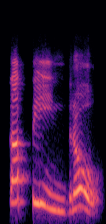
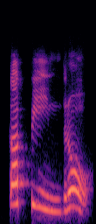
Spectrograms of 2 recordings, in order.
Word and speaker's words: कपीन्द्रो: शरीर भूत भृत भोक्ता कपीन्द्रो कपि का पी दीर्घ आधा न और द्रो कपीन्द्रो भूरि दक्षिणः भू दीर्घ री रस्व क्षीरस्व भूरि दक्षिणः भूरि दक्षिणः।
